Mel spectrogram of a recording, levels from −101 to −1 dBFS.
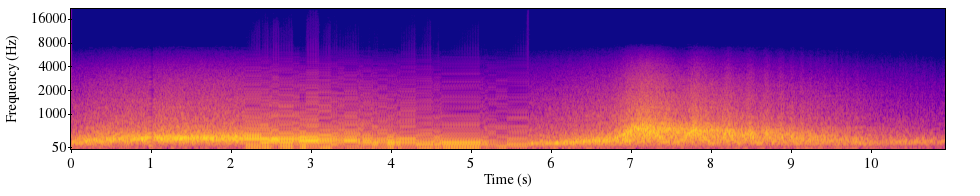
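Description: At 0.97 to 1.03 s there is short concealed packet loss. About 40 ms of audio arrived too late, and the receiver filled the gap by extending the preceding sound and blending back in. It is heard as a brief smear or wobble. On a spectrogram it shows as a short, blurred, over-smooth patch.

From 2.19 to 5.71 s the sound turns into a rigid, metallic 50 Hz buzz, which is robotic sound from repeated short buffers. The likely cause is audio arriving too seldom, so a 20 ms chunk was looped while most of the real material was skipped. The waveform shows repeating 20 ms cycles, and the spectrogram shows evenly spaced harmonic lines 50 Hz apart.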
